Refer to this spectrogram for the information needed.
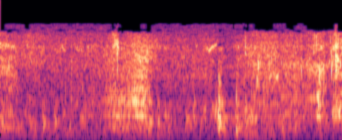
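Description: Wet, sloshing scrubbing of a window with water, with water swishing and squeaking in uneven strokes for a few seconds, and small splashy bursts standing out. No one speaks.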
